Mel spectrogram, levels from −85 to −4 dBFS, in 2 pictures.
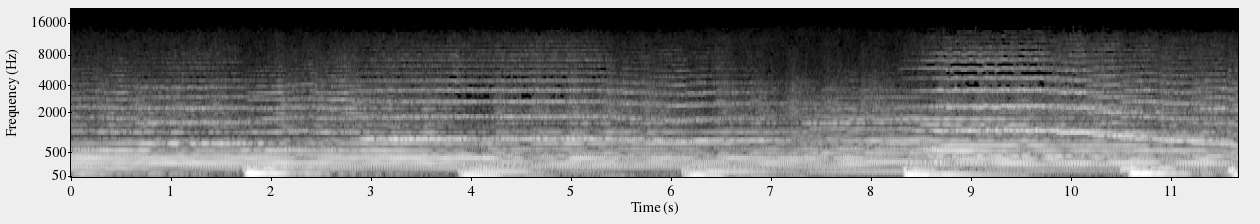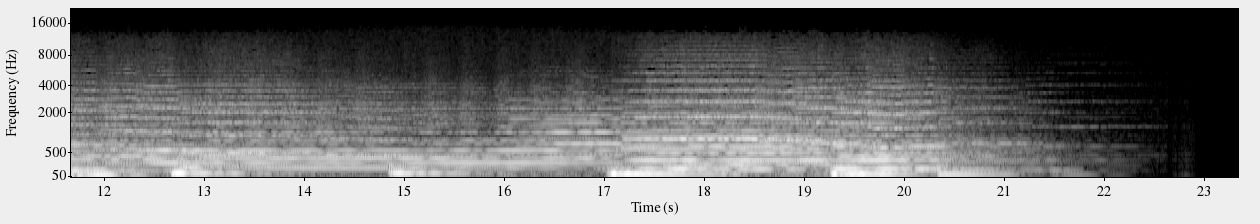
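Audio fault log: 19.77–23.34 s truncation distortion on a fade: the fade-out loses resolution without dither, consistent with 11-bit steps, so the tail turns gritty, worst 20.98–23.35 s. The waveform shows a square staircase, and the spectrogram shows broadband speckle.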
